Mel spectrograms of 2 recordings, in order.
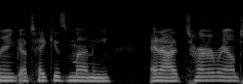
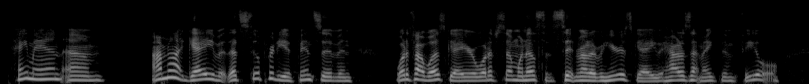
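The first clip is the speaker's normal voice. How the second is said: usual speaking voice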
